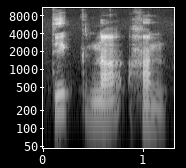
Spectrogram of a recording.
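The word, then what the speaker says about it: Thích Nhất Hạnh: তো 2019 সালে গান্ধী ম্যান্ডেলা শান্তি পুরস্কার পেয়েছেন তিক না হান। ওকে, উচ্চারণটা একটু দেখে নেবে, তিক না হান, ইনি পেয়েছেন গান্ধী ম্যান্ডেলা শান্তি পদক।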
